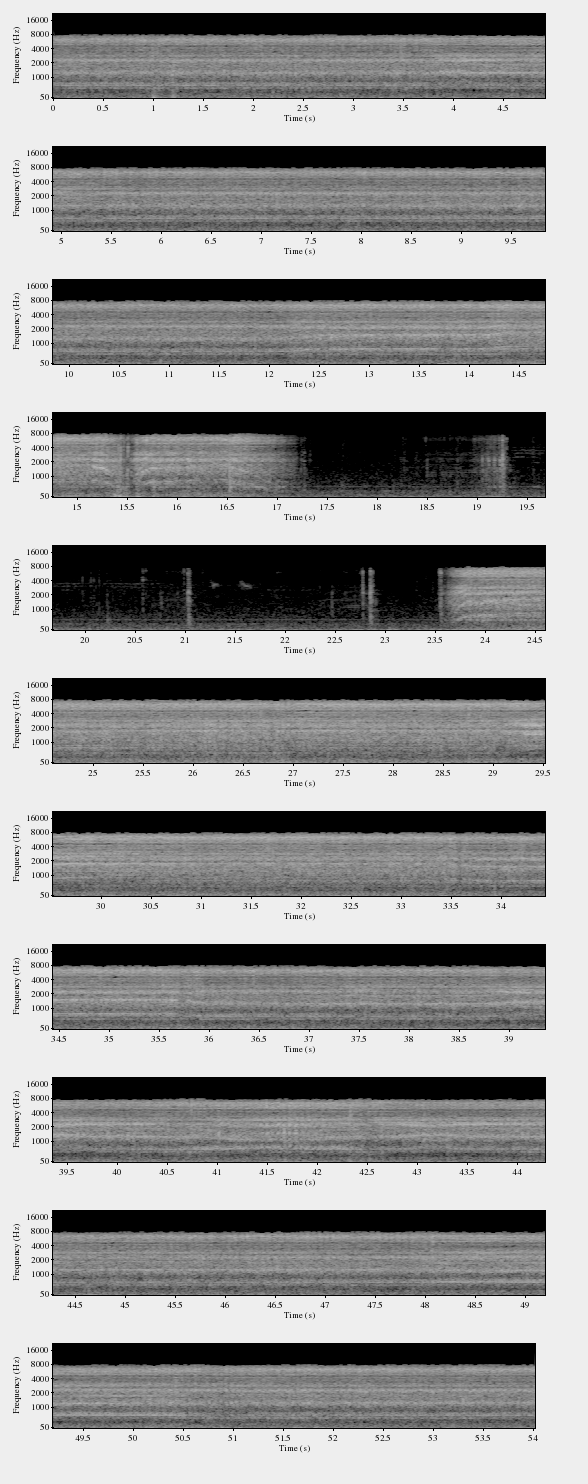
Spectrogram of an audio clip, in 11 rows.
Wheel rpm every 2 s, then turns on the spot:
160, 160, 160, 160, 160, 160, 190, 180, 70, 10, 0, 30, 220, 230, 230, 230, 230, 200, 160, 160, 160, 160, 160, 160, 160, 160, 160.
none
